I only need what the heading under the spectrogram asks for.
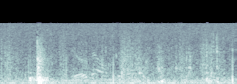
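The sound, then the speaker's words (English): A door shuts with a solid thud, followed by a few small mechanical clicks like a lock being turned, set against a low steady hum and faint background voices. “Lock the door.”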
